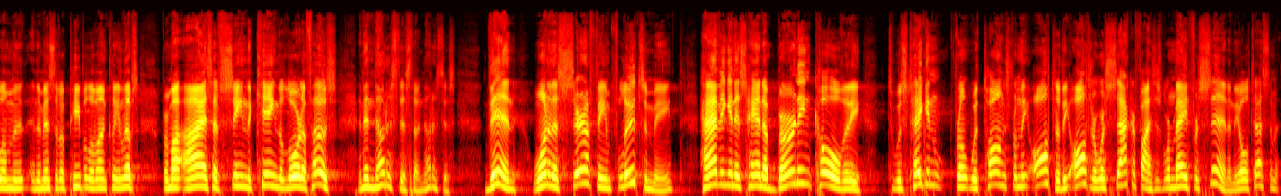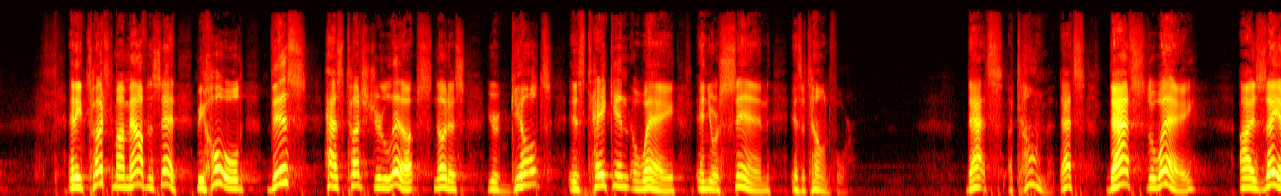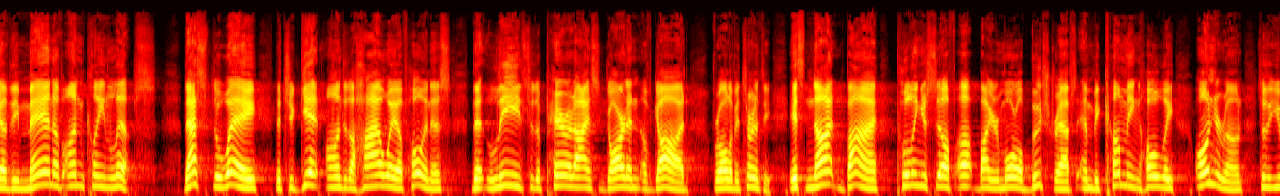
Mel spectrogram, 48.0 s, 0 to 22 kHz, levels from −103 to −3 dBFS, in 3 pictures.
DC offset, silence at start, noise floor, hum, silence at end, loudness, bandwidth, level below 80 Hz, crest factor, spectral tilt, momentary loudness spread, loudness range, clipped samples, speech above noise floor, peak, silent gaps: under 0.1%; 0 s; -78 dBFS; none; 0 s; -23 LUFS; 16.5 kHz; -64 dBFS; 24 dB; -5 dB/octave; 14 LU; 7 LU; under 0.1%; 55 dB; 0 dBFS; none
